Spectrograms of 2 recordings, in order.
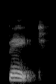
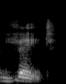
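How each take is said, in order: First: It begins with a hard B sound. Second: It begins with a soft V sound. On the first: The letter carries a dagesh dot. "has the B sound" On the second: The letter has no dagesh dot. "It's a soft V sound"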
